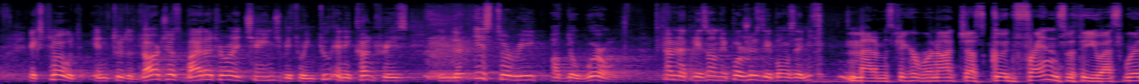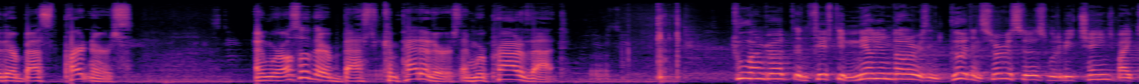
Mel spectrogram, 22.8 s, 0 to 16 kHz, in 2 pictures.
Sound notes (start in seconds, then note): 13.7 speaking french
